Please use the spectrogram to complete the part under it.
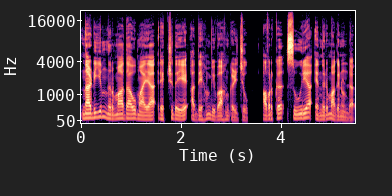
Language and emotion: Malayalam, neutral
